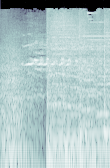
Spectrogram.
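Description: A horse whinnies, a short wavering call over music; just under a second in, louder music comes in abruptly.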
